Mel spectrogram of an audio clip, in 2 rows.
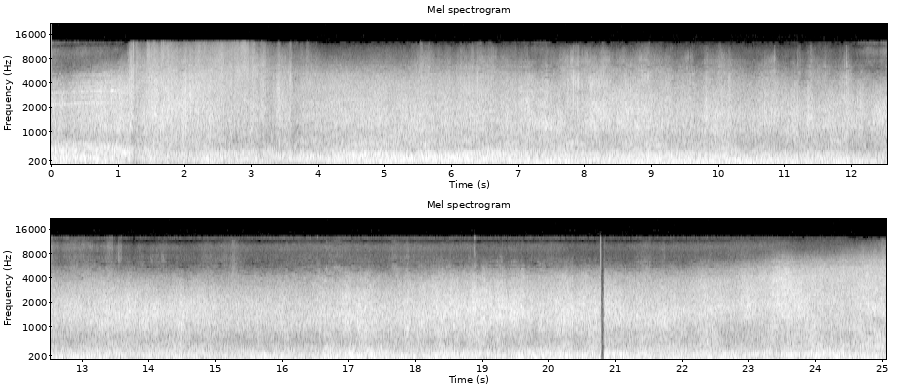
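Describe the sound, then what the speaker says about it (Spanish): Mirage 2000 fighter jets passing overhead during a military air parade, a loud, steady broadband engine roar that fills the whole stretch without letup. "Ahora vamos a observar el desfile aéreo y ahí vemos a los aviones Mirage"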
